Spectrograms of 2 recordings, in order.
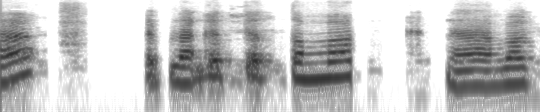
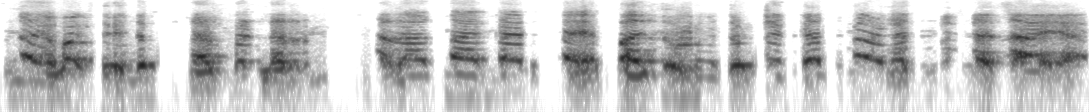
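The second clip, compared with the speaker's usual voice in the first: real tears, much higher-pitched voice; menangis haru; 6 semitones higher than usual. Real, not acted. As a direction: struggle on through crying, pitch climbing. Moved to tears by her testimony. (suara tinggi menahan tangis)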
